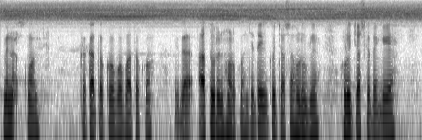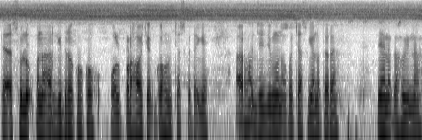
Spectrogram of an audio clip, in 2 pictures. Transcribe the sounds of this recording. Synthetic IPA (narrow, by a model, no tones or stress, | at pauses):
mɛna̰ʔkɔan | kakat̪ɔkɔbabat̪ɔkɔ | ɛkaːt̪uɾinɦɔɽkɔd͡ʒɛt̪ɛkɔt͡ʃasaɦuɽuɡɛ | huɽut͡ʃaskɛt̪ɛʔɡɛ | t̪aja̰sulɔʔkɔnaʔa̰ɾɡid̪ɾɔkɔkɔ | ɔlpɔɽɦawt͡ʃɔt̪̚ˀkɔɦuɽut͡ʃaskɛt̪ɛ̰ʔɡɛ | a̰ɾɦɔ̃d͡ʒɛd͡ʒimɔnɔkɔt͡ʃasɡanɔt̪ɔɾɛ | ɛɦãlakaɦujna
